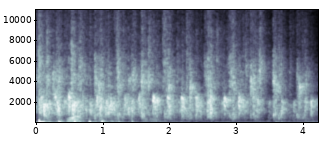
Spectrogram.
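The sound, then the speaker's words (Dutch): An audience applauds the performers steadily for a few seconds, a dense crackle of many hands clapping at once, with a few voices briefly calling out near the start. “Geef ze nog eenmaal een hartelijk applaus.”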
